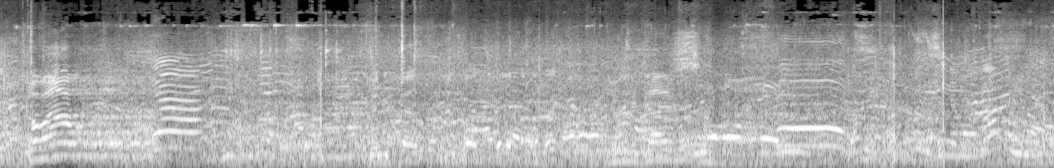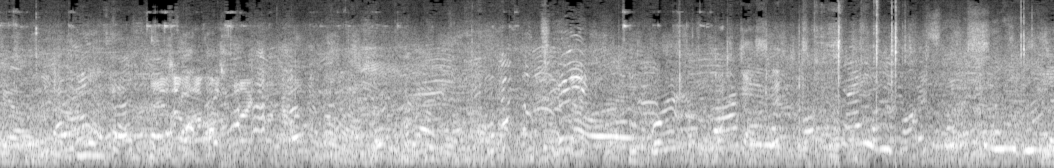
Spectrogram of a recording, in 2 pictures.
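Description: Children shriek and call out excitedly.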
